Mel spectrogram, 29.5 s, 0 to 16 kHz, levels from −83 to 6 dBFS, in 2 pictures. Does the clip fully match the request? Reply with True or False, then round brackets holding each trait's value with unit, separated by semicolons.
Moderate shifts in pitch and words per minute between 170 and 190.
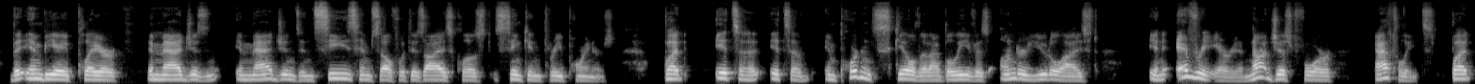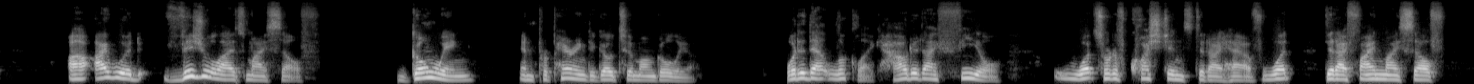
False (4.0 semitones; 140 wpm)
